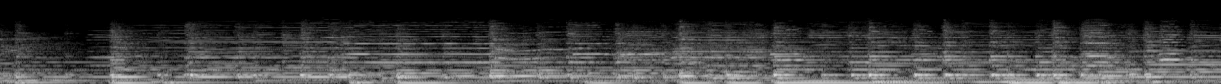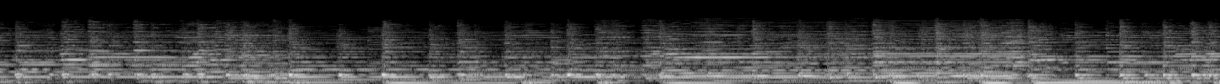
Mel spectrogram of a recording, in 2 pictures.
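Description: Acoustic bluegrass instrumental break on mandolin, acoustic guitar and upright bass, with a harmonica playing held notes over the picking.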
